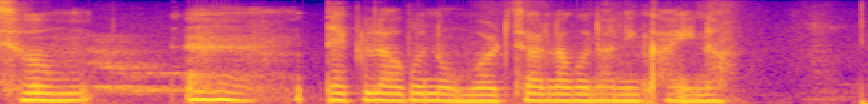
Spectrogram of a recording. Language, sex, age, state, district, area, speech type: Goan Konkani, female, 18-30, Goa, Sanguem, rural, spontaneous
